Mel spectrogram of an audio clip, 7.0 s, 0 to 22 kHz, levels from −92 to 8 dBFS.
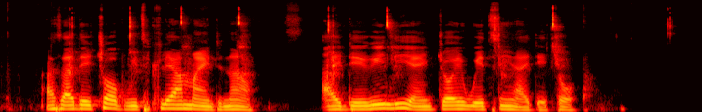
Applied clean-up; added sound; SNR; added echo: neural mask model Resemble Enhance denoiser.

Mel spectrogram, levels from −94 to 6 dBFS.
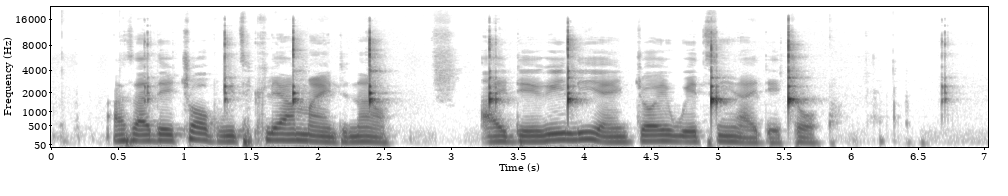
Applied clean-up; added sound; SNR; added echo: none; Tap; 0 dB; none.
